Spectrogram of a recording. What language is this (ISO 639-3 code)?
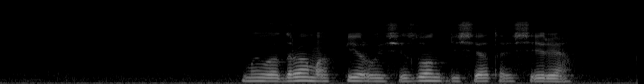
rus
